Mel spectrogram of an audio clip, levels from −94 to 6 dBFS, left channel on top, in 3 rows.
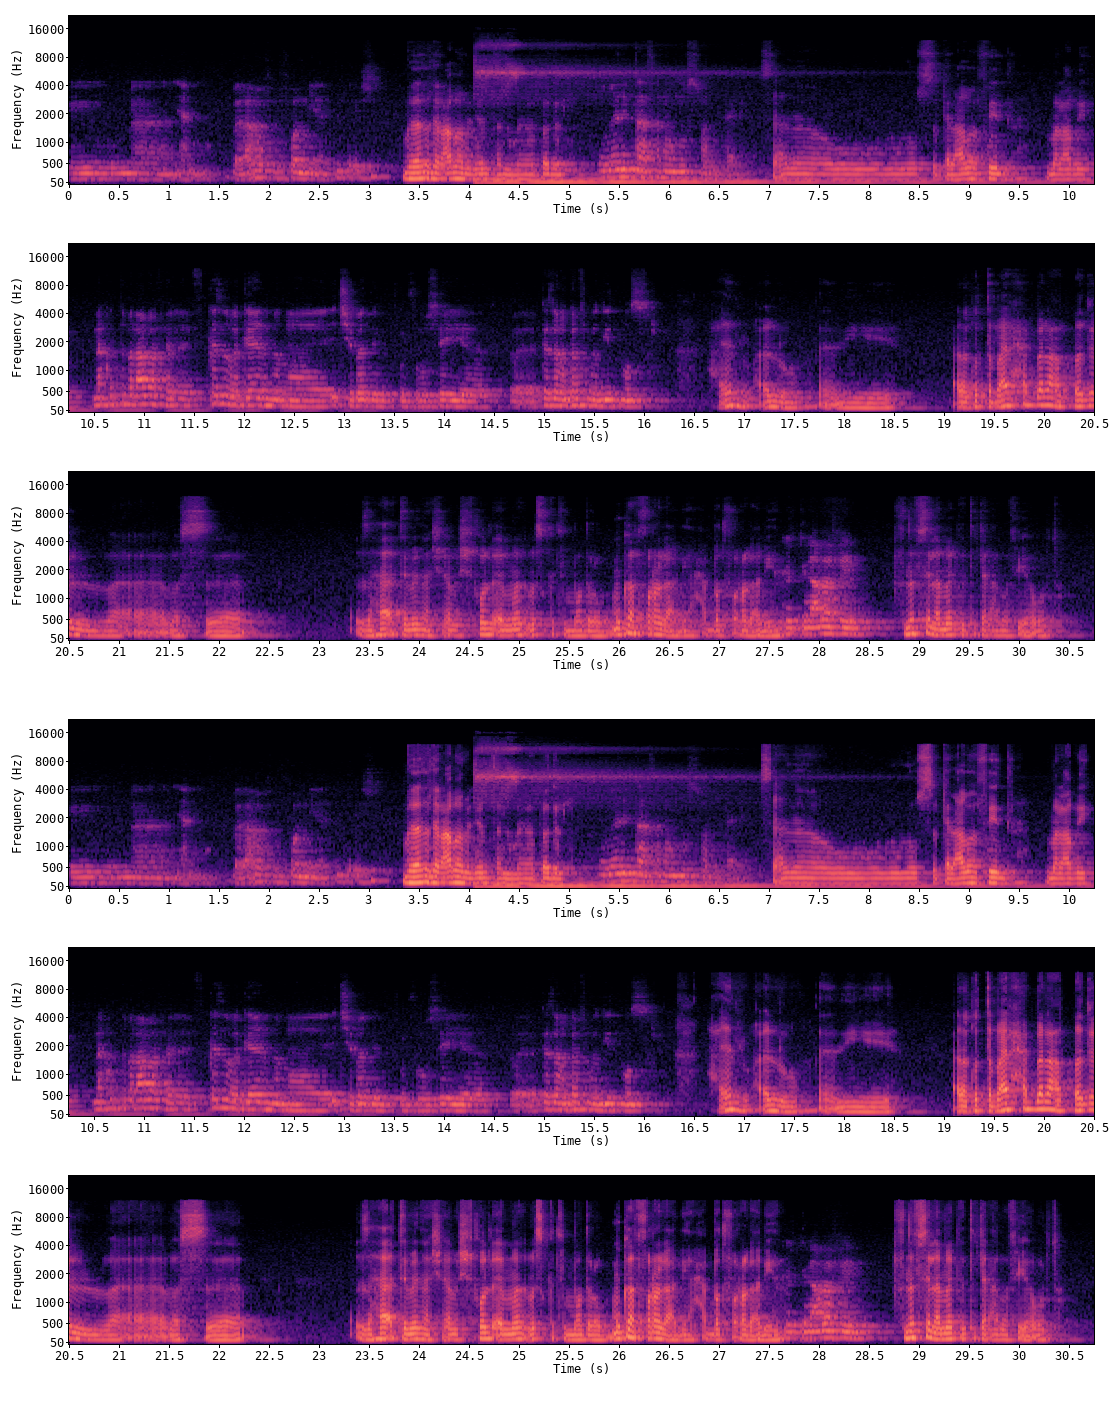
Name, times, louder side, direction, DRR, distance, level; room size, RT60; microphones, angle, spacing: voice 1, 0.0-3.0 3.5-3.7 5.3-6.7 9.2-9.3 10.5-16.0 27.5-28.5, equal, 70° left, 2.2 m, -32 dB
voice 2, 3.3-5.0 6.9-10.2 16.6-18.5 19.1-22.3 23.4-27.6 28.8-30.4, right 4 dB, 60° right, 0.6 m, -26 dB
sound 1, 4.0-12.7 13.0-13.2 13.6-13.7, right 1 dB, 20° right, 0.7 m, -37 dB
8.7 x 6.2 x 7.9 m
head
